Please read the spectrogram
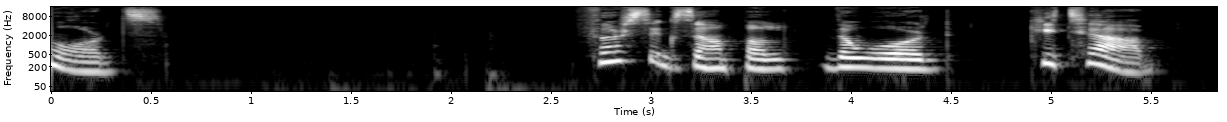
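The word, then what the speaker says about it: كتاب: First example, the word kitab. In the word kitab, meaning book, the letter ta has a fatha vowel, which gives it a short a sound, pronounced as ta.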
